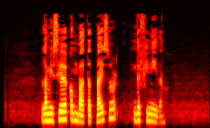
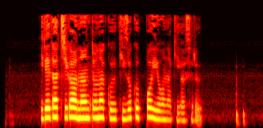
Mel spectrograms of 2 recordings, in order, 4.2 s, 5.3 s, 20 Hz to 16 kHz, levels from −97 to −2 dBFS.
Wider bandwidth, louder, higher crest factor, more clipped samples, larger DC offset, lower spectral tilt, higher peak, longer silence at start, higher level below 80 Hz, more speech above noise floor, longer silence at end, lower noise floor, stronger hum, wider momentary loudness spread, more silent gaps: about the same, 11.5 kHz vs 11.5 kHz; second, -26 LUFS vs -23 LUFS; about the same, 22 dB vs 18 dB; neither; neither; about the same, -4.5 dB/octave vs -4 dB/octave; about the same, -6 dBFS vs -6 dBFS; about the same, 0.8 s vs 0.8 s; about the same, -78 dBFS vs -74 dBFS; second, 36 dB vs 47 dB; first, 0.9 s vs 0.4 s; second, -62 dBFS vs -69 dBFS; neither; second, 13 LU vs 22 LU; neither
